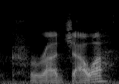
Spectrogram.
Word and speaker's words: Krajowa: So they introduced the Armana Krajowa. W's or V's in Polish.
